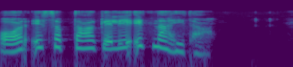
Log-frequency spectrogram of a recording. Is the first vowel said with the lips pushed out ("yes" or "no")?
yes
